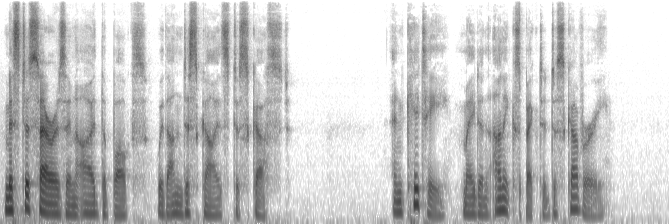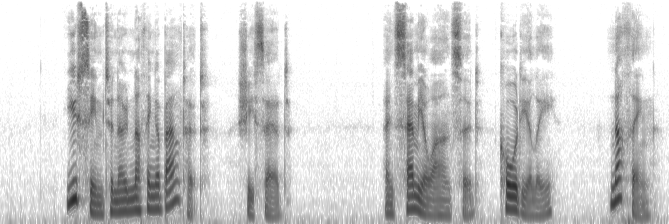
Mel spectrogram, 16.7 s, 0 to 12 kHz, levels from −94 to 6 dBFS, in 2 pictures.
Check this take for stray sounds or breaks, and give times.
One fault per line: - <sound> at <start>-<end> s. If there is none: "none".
none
